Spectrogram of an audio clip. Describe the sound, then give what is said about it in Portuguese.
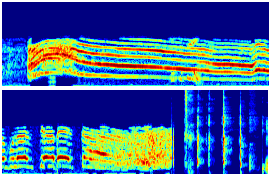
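A single voice imitates an ambulance siren passing by, like the character Kiko in Chaves, a sustained wailing tone whose pitch drops and wavers as if moving away, showing the Doppler effect, followed by a few short breathy bursts like coughs or laughter. “Agora, se ela estiver passando por você, não faz um som diferente quando ela está se aproximando e quando ela está se afastando?”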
